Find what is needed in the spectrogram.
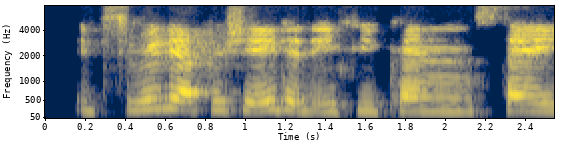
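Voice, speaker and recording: A woman with a somewhat breathy voice talks fairly slowly, keeping her intonation fairly even. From Poland. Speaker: podcast guest. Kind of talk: interview conversation. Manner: halting.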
